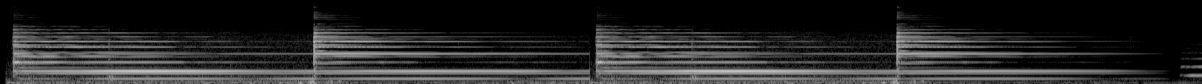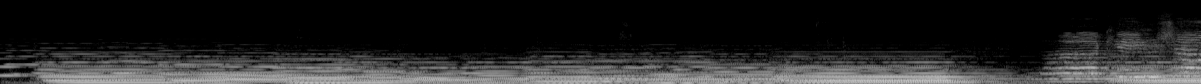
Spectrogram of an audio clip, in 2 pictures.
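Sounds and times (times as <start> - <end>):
church bell tolling: 0.1 - 11.7.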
